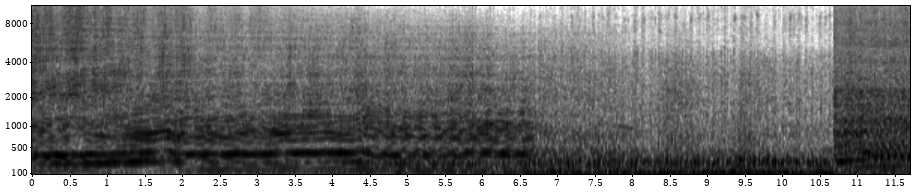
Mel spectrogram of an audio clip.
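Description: A hot rod engine roars loudly as it accelerates away.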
